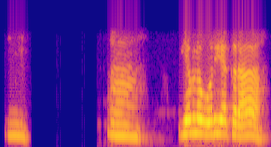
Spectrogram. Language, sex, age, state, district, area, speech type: Tamil, female, 30-45, Tamil Nadu, Madurai, urban, conversation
